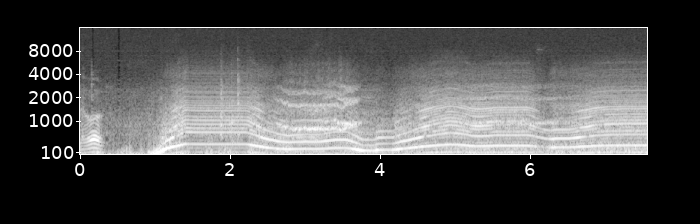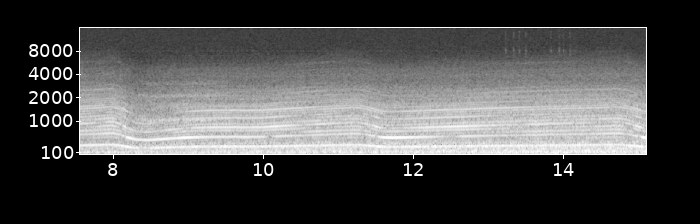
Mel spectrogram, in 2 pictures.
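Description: A car engine revs up and roars as it accelerates through gear changes.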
